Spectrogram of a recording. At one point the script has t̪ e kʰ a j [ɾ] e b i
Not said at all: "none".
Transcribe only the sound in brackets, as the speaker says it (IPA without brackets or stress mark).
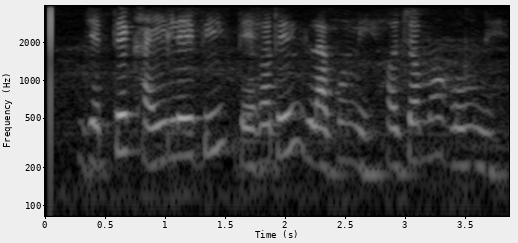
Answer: l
